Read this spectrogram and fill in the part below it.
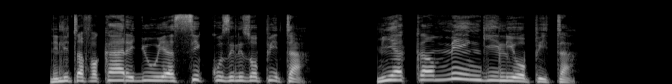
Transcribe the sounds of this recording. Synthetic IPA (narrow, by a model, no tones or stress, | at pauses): nilitafakaɾiʄuːjasikuzilizɔpita̰ | miakamiŋɡiːlijɔpita̰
